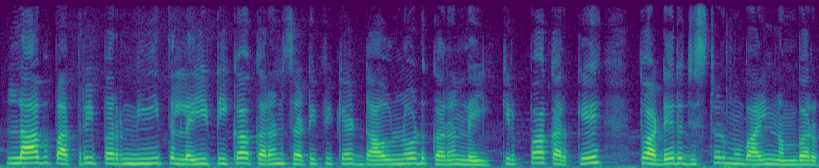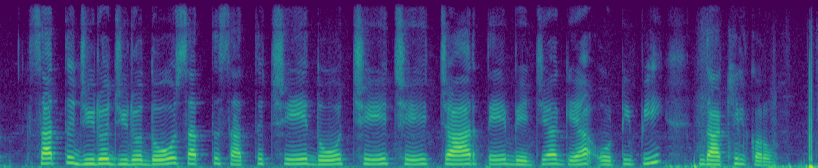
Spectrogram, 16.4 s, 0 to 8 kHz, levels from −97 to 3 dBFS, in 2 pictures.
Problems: background sounds at intervals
